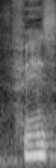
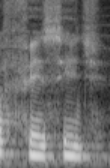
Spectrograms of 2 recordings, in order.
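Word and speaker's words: feces: Okay, the colour of human फेस, फेस नहीं है sorry, ये होता है फेसिज, FACES, फेसिज, जो मलमूत्र होता है हमारा फेसिज।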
